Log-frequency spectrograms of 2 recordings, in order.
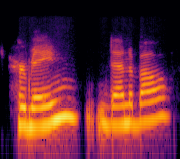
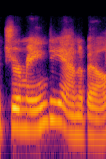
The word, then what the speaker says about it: Jermaine D'Annabelle: Hermaine Danabal? Really close. I'm Jermaine D'Annabelle.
